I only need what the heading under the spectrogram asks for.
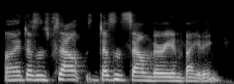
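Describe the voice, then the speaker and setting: A woman's voice: medium pitch, a little fast, lightly acted. A woman reading the part of a hapless, lovelorn maid of honor at a casual screenplay table read. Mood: casual, sheepish.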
